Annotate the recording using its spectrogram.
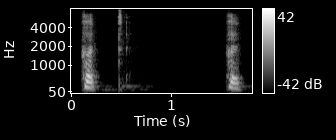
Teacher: So when we talk about voiceless again, it basically means that when you make that sound, your vocal cords aren't really vibrating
